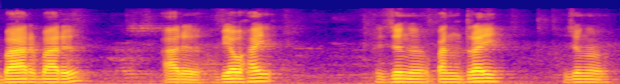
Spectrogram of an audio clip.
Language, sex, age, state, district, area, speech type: Bodo, male, 30-45, Assam, Udalguri, urban, spontaneous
